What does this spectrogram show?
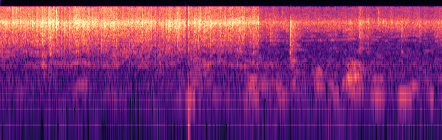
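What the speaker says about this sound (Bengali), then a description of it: "তেল গরম হয়ে গেলে আমি পেঁয়াজ কুচিগুলো দিয়ে দেব।" Chopped onion and garlic frying in hot oil in a pan, a steady bright sizzle that holds throughout, with a few small pops and clinks near the end.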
